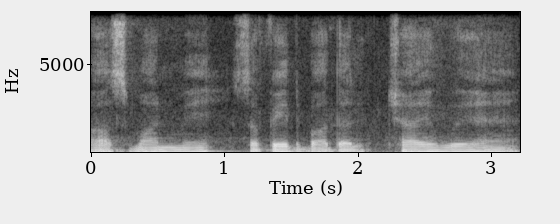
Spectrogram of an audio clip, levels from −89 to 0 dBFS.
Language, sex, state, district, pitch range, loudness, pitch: Hindi, male, Uttar Pradesh, Lucknow, 100-105 Hz, -16 LUFS, 105 Hz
